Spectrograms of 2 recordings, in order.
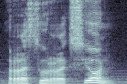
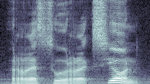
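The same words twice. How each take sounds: First: The word is said at a faster pace. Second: The word is said at a slower pace.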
